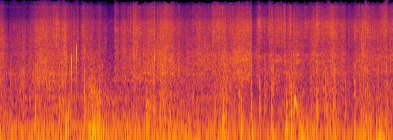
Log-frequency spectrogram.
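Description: Plastic sheeting and cardboard crinkling and rustling as they are rummaged by hand, with many small crackles and knocks, over a steady low rumble.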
